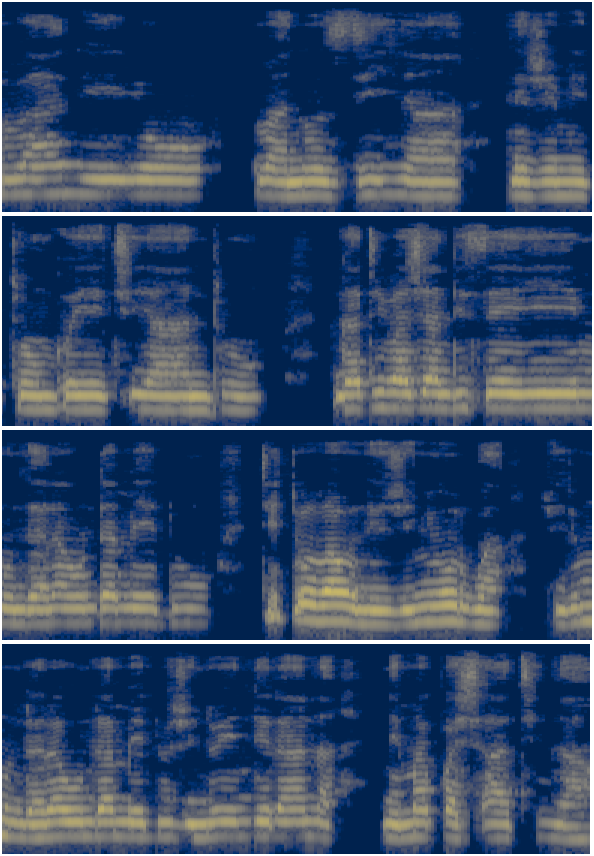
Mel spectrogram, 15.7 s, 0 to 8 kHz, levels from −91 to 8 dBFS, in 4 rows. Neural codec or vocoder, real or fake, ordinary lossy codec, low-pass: codec, 16 kHz, 16 kbps, FreqCodec, larger model; fake; AAC, 32 kbps; 7.2 kHz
